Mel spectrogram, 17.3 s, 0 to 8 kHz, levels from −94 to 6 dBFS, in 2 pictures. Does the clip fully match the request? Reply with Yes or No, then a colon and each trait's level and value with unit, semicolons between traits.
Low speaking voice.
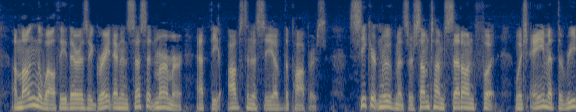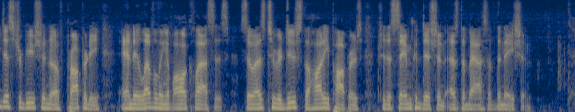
Yes: low, 115 Hz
